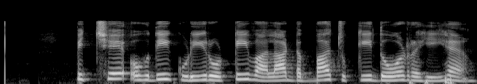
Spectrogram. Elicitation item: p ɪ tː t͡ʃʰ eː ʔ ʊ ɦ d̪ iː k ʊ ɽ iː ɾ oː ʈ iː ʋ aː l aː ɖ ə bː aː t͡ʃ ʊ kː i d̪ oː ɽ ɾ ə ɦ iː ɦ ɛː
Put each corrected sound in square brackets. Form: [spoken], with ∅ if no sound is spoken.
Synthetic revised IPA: p ɪ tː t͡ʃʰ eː ʔ ʊ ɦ d̪ iː k ʊ ɽ iː ɾ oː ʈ iː ʋ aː l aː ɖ ə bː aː t͡ʃ ʊ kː [iː] d̪ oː ɽ ɾ ə ɦ iː ɦ ɛː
